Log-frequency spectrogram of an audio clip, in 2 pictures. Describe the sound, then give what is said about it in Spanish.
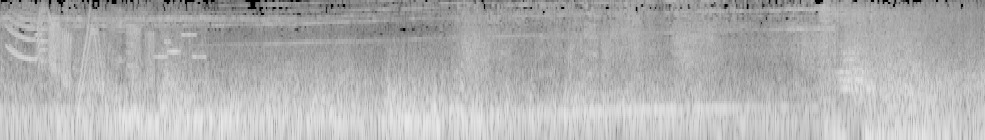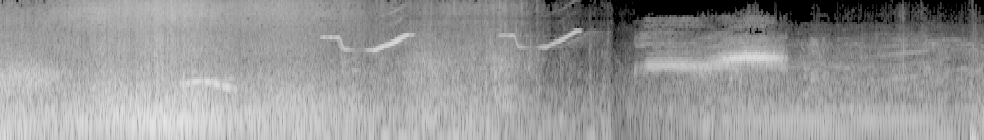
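A spaceship lands on the planet Dagobah in a Star Wars video game. A loud, sustained roar of engine noise carries whistling tones, with a few rising electronic beeps near the end, before the roar cuts off into quieter sounds. “Hemos llegado aquí en una nave espacial.”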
